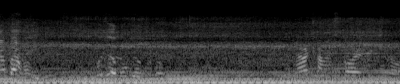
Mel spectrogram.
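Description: A steady low engine hum, with a person's voice coming in faintly about a second in and again near the end.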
